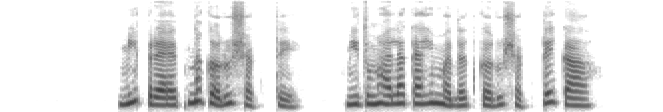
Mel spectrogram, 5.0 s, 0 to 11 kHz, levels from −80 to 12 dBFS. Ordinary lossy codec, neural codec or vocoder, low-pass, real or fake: none; vocoder, 22.05 kHz, 80 mel bands, HiFi-GAN; none; fake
